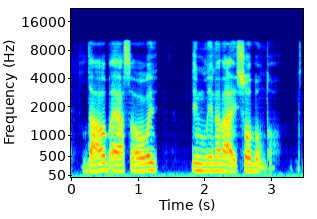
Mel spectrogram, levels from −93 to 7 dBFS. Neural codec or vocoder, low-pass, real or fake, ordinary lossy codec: autoencoder, 22.05 kHz, a latent of 192 numbers a frame, VITS, trained on many speakers; 9.9 kHz; fake; none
